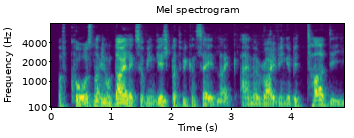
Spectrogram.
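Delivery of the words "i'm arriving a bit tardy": normal talking voice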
